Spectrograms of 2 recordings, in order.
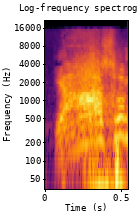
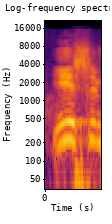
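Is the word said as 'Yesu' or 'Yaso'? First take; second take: Yaso; Yesu. First: The word is said as 'Yaso'. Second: The word is said as 'Yesu'.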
